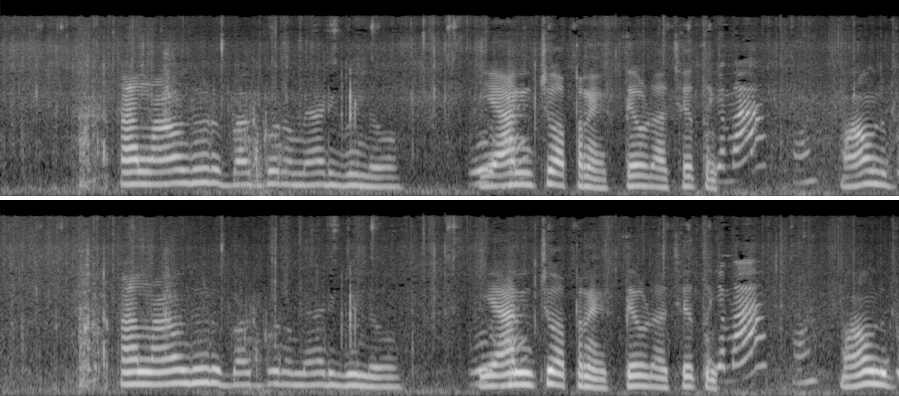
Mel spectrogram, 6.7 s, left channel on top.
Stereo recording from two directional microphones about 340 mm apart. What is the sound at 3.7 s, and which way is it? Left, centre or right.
Speech, centre.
